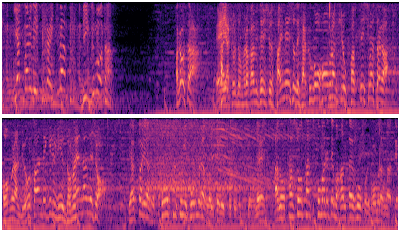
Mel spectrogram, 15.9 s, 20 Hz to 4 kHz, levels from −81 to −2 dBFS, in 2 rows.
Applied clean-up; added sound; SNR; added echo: none; none; none; reverberation time 2.5 s.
